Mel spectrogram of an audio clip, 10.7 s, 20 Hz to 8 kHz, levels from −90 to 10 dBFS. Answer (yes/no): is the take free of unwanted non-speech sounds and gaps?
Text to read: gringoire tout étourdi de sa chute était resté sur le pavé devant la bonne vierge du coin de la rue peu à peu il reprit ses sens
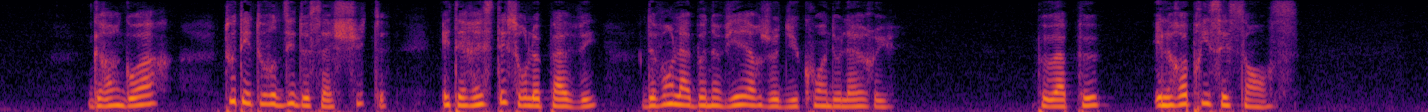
yes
